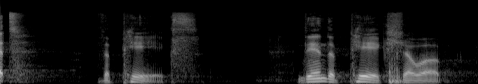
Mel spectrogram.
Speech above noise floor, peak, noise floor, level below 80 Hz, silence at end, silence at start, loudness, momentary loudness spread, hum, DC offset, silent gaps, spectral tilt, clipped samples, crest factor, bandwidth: 44 dB; -6 dBFS; -71 dBFS; -56 dBFS; 0.4 s; 0 s; -28 LUFS; 13 LU; none; under 0.1%; none; -5 dB/octave; under 0.1%; 24 dB; 12.5 kHz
